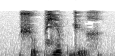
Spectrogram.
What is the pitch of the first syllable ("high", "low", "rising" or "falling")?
low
